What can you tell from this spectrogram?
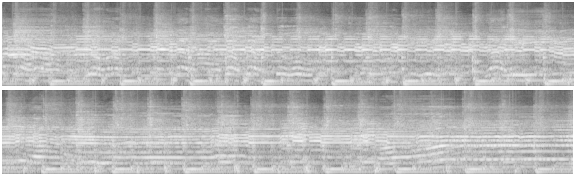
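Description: Loud Sundanese bangreng music from a live ensemble: a steady drum beat of about two strokes a second under a wavering melody line that slides up in pitch near the end.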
